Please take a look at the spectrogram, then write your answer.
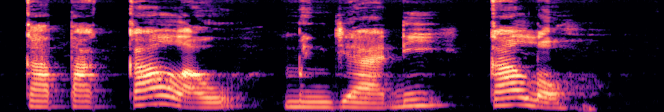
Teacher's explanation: Monoftonisasi terjadi pada bunyi vokal rangkap au atau au menjadi bunyi vokal tunggal o.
